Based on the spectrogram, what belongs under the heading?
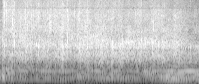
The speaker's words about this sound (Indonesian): Kasih tepuk tangan buat istri.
